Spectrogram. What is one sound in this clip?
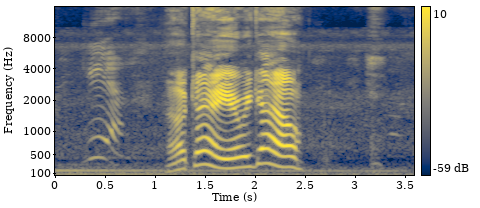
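A little girl squeals and babbles excitedly close by.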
